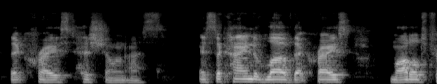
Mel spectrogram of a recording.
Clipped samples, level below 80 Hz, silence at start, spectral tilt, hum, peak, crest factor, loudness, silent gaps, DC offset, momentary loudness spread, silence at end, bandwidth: under 0.1%; -66 dBFS; 0.1 s; -4 dB/octave; none; -2 dBFS; 22 dB; -23 LUFS; none; under 0.1%; 15 LU; 0 s; 12.5 kHz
